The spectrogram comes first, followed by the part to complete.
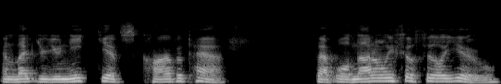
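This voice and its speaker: Fairly even intonation and a fairly slow pace from a man's medium-pitched voice. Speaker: chiropractor and wellness teacher. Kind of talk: online course lecture.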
